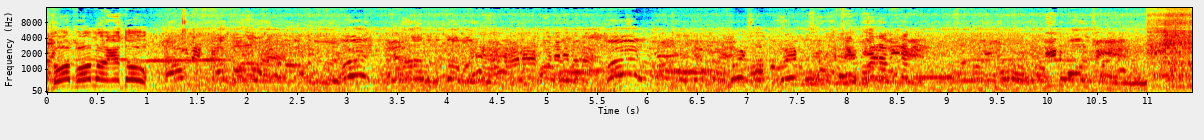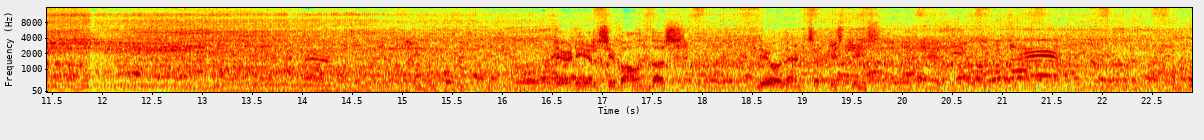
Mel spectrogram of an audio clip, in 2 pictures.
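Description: A crowd of young men shouts and cheers close by.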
